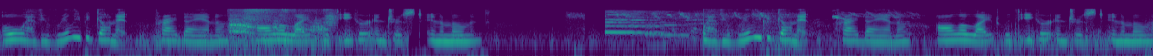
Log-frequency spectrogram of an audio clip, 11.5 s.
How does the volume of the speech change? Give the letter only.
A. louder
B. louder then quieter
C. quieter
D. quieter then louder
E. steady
E.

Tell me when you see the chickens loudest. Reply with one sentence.
The volume of the chickens peaks at 6 seconds.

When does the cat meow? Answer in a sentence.
You can hear the meowing from 2.2 to 3.4 s and from 6.6 to 8.2 s.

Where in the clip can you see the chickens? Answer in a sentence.
The chickens can be heard from 5.7 to 9.2 s.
